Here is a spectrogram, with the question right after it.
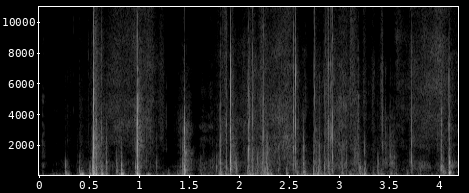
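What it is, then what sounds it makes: Plastic packaging bag of parts, handled. A large printed plastic LEGO packaging bag for the Hero Factory 44022 set, full of parts, is turned over in both hands while fingers crinkle and rub it. Sharp, bright crackles and crunchy rustles come in uneven bursts, with soft low thumps from the parts shifting inside. Each crinkle stops quickly, leaving short quiet gaps between.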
